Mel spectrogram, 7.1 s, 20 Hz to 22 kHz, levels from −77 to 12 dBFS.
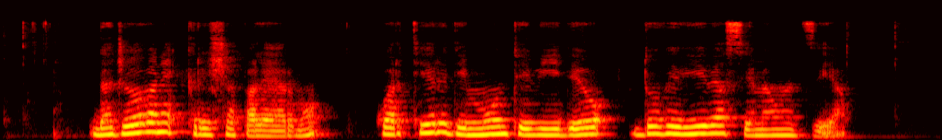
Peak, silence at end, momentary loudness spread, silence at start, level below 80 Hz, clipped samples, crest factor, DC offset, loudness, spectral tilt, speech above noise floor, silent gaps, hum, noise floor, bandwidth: -4 dBFS; 0.75 s; 11 LU; 0.7 s; -62 dBFS; under 0.1%; 14 dB; under 0.1%; -18 LUFS; -8 dB/octave; 45 dB; none; none; -61 dBFS; 12 kHz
